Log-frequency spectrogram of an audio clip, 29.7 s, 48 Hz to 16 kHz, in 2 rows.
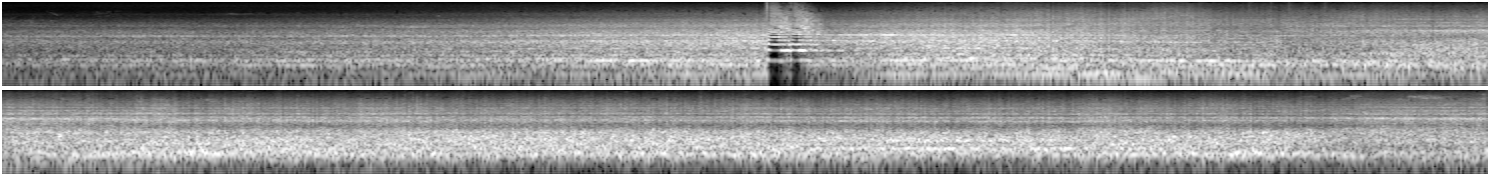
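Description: Freightliner Class 66 diesel locomotive, with its EMD two-stroke engine, running closer and louder until it passes about eight seconds in. Then a long rake of loaded freight wagons rolls by with a steady rumble and the clatter of wheels on the rails.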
